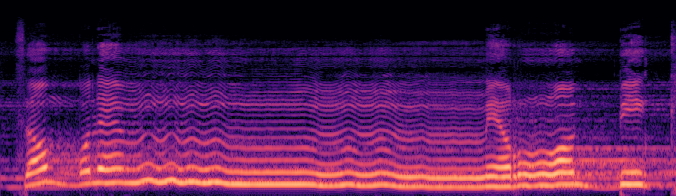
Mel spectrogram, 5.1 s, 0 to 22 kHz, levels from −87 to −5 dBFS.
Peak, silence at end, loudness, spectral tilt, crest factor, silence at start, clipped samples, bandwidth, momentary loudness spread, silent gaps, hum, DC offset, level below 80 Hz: -8 dBFS; 0 s; -22 LUFS; -7 dB/octave; 14 dB; 0 s; under 0.1%; 10.5 kHz; 4 LU; none; none; under 0.1%; -66 dBFS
